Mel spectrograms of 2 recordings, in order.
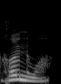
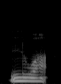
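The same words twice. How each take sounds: First: Said in the usual way. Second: Two syllables with a long gap. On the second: Shown as a demonstration. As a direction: pause between the syllables. Pronunciation guide, broken-down take.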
